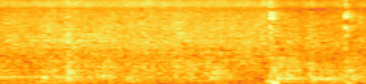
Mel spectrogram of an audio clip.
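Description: Ground spices stir-fried in a pan for a Bengali fish curry, a steady close sizzle with a few louder scraping stirs near the end, no voices.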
